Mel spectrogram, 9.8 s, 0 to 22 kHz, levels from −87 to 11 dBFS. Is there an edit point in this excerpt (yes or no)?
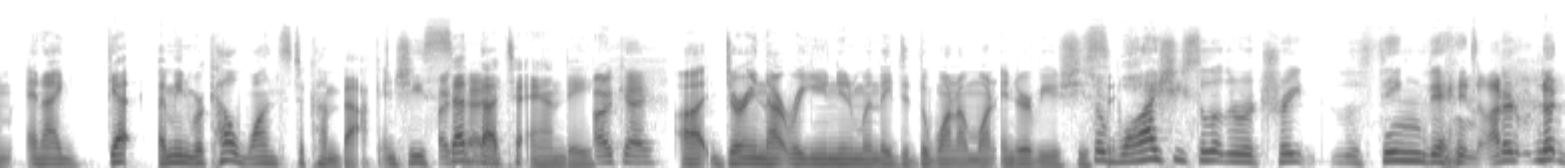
yes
